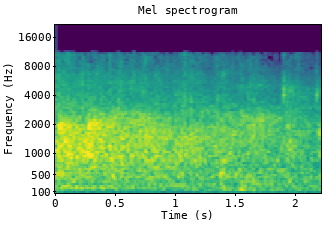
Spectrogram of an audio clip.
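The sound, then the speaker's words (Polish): Audience applause at a ceremony honouring a state disability rehabilitation fund: dense, steady clapping that holds at an even, fairly loud level for the whole stretch without distinct voices. “Serdeczne brawa dla PFRON-u”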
